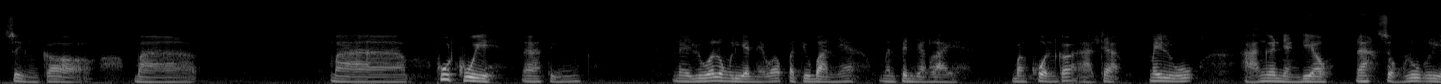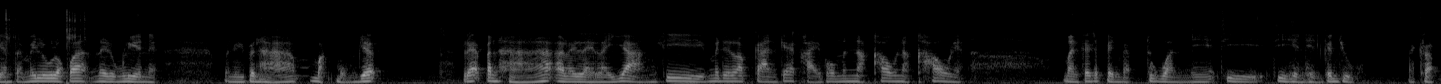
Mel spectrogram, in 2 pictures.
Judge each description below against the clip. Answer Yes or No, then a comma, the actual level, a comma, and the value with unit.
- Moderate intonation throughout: Yes, average, 3.8 semitones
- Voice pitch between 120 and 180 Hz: Yes, low, 130 Hz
